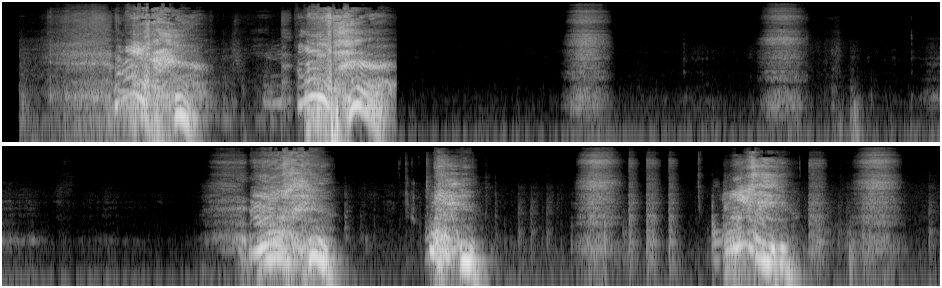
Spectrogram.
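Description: A series of loud sneezes, about five, each with a sharp inhaled build-up and explosive release, separated by quiet pauses.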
